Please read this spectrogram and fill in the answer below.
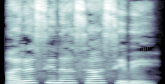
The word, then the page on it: ಅರಸಿನ ಸಾಸಿವೆ: kannada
